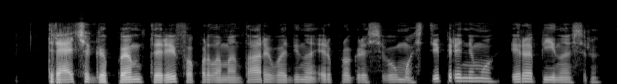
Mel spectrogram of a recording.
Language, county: Lithuanian, Vilnius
